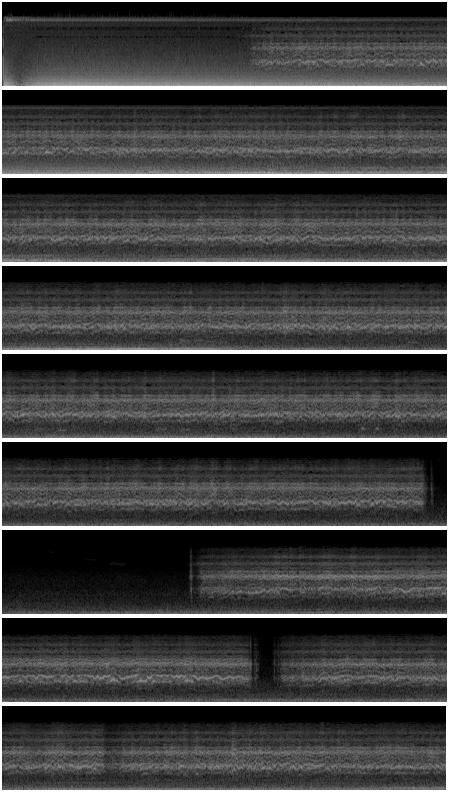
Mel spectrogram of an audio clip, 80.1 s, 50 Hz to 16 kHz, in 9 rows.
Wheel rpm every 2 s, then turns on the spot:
0, 0, 30, 60, 70, 70, 70, 70, 70, 70, 70, 70, 70, 70, 70, 70, 70, 70, 70, 70, 70, 70, 70, 70, 70, 70, 40, 0, 10, 60, 70, 70, 70, 50, 50, 60, 60, 70, 70, 70.
none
